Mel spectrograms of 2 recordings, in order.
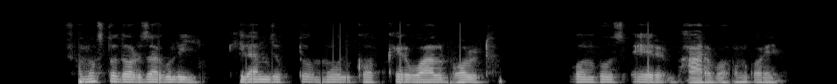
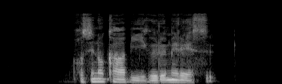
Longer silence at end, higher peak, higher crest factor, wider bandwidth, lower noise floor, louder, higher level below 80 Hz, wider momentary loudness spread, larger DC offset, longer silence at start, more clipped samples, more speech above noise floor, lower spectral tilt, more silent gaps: second, 0.55 s vs 0.7 s; about the same, -8 dBFS vs -6 dBFS; about the same, 18 dB vs 18 dB; second, 7.8 kHz vs 11.5 kHz; first, under -90 dBFS vs -75 dBFS; second, -26 LUFS vs -22 LUFS; first, -50 dBFS vs -56 dBFS; about the same, 9 LU vs 10 LU; neither; about the same, 0.7 s vs 0.75 s; neither; first, over 65 dB vs 53 dB; first, -7.5 dB/octave vs -5.5 dB/octave; neither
